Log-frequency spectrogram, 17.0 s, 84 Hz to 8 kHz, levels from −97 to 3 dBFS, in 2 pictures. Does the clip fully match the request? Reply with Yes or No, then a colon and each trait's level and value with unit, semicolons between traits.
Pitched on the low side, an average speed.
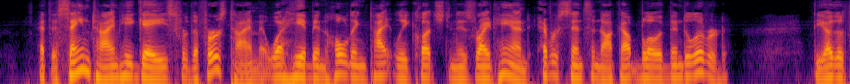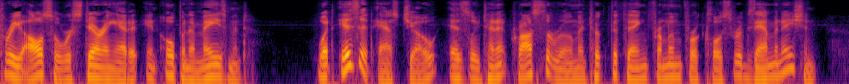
No: low, 110 Hz; fast, 220 wpm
